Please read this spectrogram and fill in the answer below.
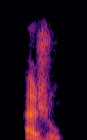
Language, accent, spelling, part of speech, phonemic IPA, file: French, France, ajout, noun, /a.ʒu/, LL-Q150 (fra)-ajout.wav
- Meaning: 1. addition (something added) 2. addition (the act of adding)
